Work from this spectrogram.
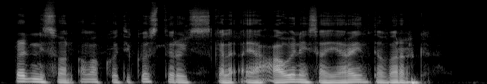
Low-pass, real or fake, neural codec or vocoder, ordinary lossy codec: none; real; none; none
